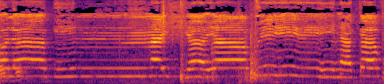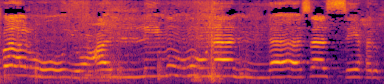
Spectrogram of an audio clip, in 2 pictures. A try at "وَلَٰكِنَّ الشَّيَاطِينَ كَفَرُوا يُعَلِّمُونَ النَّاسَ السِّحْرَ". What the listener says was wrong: آپ نے سانس بچانے کے لیے نا گننا چھوڑ دیا. یعلمون. ٹھیک ہے. یعلمون سے پڑھ لو.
